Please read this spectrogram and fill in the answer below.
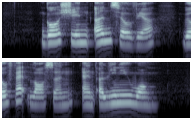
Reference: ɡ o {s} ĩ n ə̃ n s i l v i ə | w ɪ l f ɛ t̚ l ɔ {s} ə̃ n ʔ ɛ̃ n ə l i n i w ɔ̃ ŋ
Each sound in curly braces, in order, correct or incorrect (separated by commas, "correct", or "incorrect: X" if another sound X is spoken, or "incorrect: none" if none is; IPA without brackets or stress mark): incorrect: ʃ, correct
